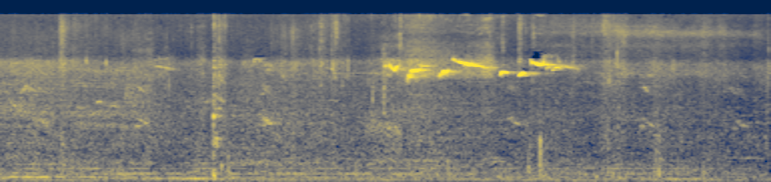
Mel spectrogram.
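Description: Small birds chirping over faint outdoor background noise, with a brief run of high chirps about four seconds in. A low steady hum sits underneath.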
